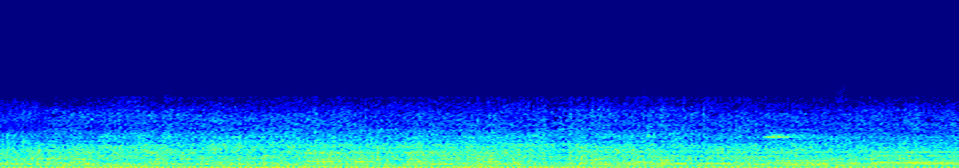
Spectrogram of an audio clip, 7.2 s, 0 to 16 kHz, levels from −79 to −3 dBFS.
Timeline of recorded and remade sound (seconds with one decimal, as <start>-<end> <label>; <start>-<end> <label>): 0.0-7.2 remade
